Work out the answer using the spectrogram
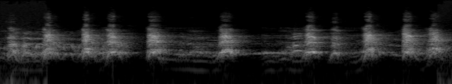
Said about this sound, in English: and of course, a pack of overexcited dogs.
